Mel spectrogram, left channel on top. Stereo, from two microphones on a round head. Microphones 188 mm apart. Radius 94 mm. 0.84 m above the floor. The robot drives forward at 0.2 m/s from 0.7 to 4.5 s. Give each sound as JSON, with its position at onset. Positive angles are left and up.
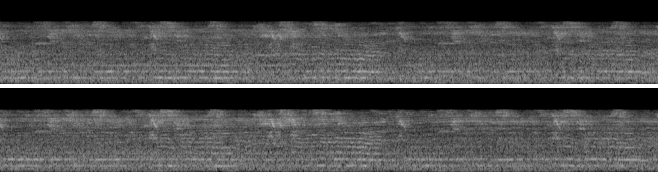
{"t": 0.0, "sound": "an insect", "side_deg": -20, "distance_m": 0.7}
